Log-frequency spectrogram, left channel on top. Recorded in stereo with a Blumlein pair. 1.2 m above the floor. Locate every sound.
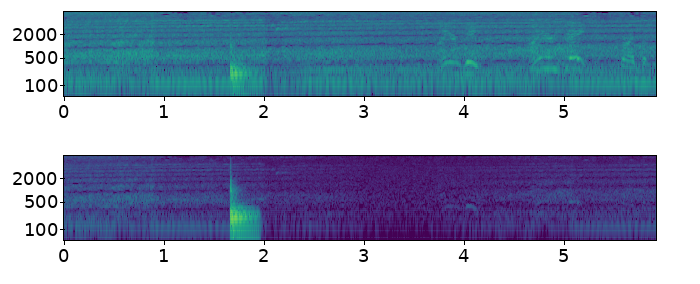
0.0 s a drone: 35° left; by 5.9 s 50° left
1.7 s knocking: 70° right
3.7 s a man speaking: 45° left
